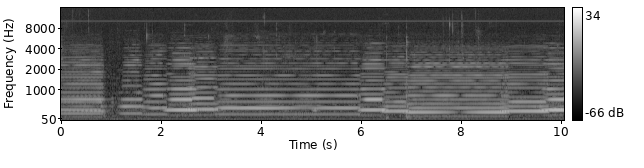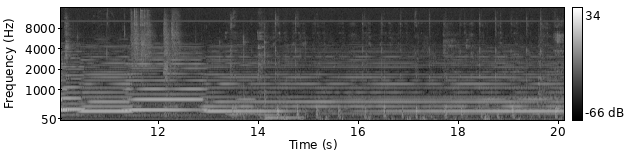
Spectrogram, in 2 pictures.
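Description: Harmonium playing a devotional kirtan melody in held, reedy notes over a steady drone. Soft taps join in about two-thirds of the way through.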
